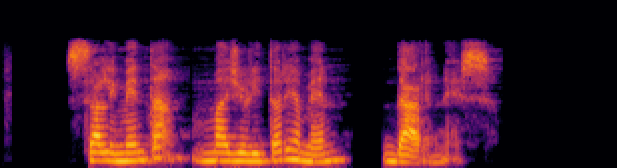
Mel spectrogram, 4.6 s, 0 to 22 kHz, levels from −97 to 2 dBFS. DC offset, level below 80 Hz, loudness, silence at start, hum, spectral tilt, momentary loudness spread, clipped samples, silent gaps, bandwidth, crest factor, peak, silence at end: under 0.1%; -60 dBFS; -19 LUFS; 0.5 s; none; -4.5 dB/octave; 8 LU; under 0.1%; 2.64-2.85 s; 8.4 kHz; 18 dB; -2 dBFS; 0.95 s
